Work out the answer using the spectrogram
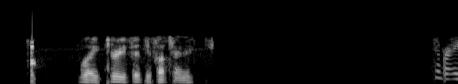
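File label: Dispatch 1, P25; WSO DISP 1; wake p25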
